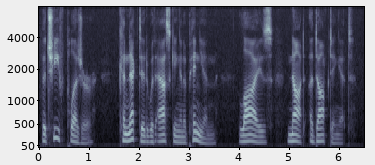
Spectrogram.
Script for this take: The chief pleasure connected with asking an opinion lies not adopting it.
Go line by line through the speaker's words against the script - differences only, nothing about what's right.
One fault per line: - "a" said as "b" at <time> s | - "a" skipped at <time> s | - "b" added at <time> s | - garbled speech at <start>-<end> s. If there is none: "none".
none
